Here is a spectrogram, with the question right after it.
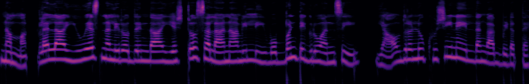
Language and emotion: Kannada, sad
